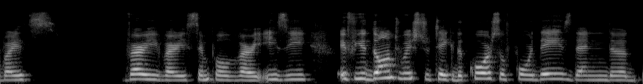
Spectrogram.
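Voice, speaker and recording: A woman, answering interview questions over a video call in a chatty, explanatory way with many restarts. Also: mid-range voice. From Morocco. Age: 30s. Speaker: guest real estate agent. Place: home with a city skyline behind.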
